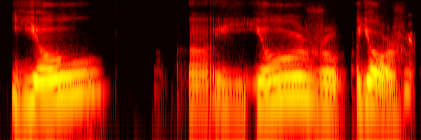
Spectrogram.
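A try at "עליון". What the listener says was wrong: nope, there's no R in there. L, yon.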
